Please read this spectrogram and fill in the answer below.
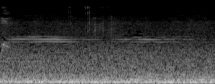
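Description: Steady low mechanical hum of restaurant kitchen equipment such as a grill-hood extractor fan, running evenly with no change.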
